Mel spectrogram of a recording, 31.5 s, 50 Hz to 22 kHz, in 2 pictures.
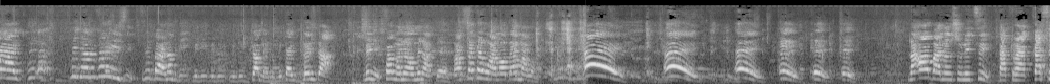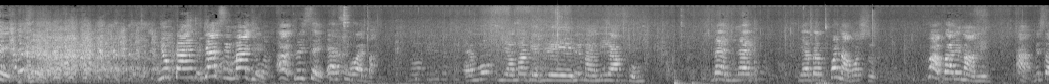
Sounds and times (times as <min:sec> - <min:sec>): Speech: 0:00.0 - 0:16.1, 0:17.8 - 0:25.5, 0:26.4 - 0:29.0
Laughter: 0:08.0 - 0:11.1, 0:15.8 - 0:18.4.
